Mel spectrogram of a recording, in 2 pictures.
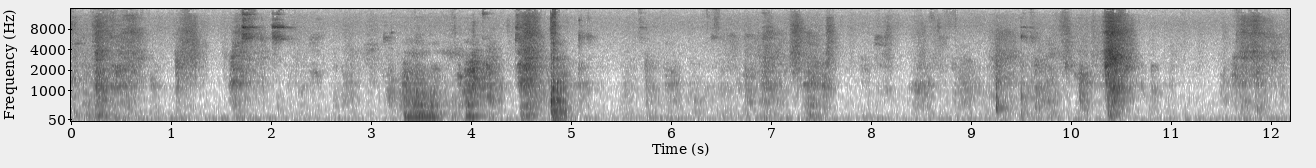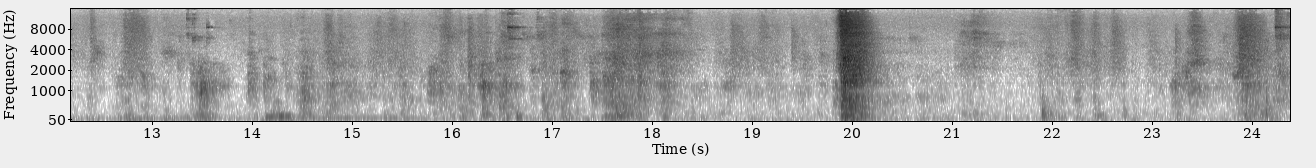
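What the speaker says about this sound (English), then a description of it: "my dogs think that it's playtime" Pet dogs in a home where someone is sewing a fabric mask, with scattered yips, whimpers and a few louder barks in short bursts at a moderate distance, over quiet household background.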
